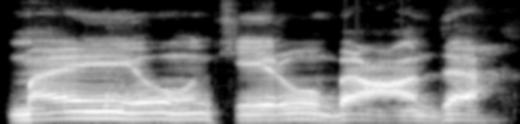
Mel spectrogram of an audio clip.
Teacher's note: huruf ya tu dia bukan huruf dengung tapi dibaca dengung pada huruf ya, sebab itu dipanggil idgham yang tidak sempurna.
